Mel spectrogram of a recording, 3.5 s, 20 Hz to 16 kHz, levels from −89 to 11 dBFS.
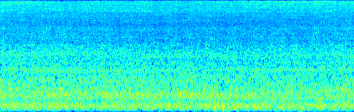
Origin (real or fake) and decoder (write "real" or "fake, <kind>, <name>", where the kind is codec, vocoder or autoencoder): real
